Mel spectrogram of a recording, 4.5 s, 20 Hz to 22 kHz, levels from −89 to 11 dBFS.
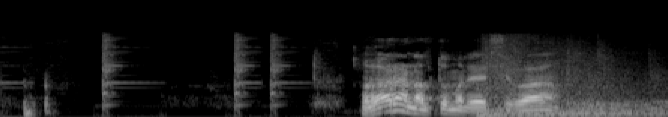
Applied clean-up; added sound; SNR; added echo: none; Boom; 17 dB; none.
